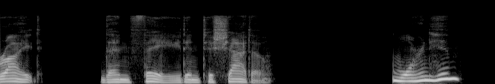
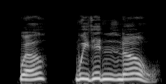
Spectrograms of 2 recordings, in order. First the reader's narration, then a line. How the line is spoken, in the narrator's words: Sari snapped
